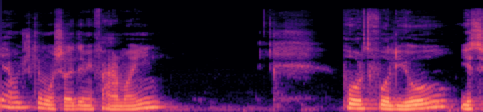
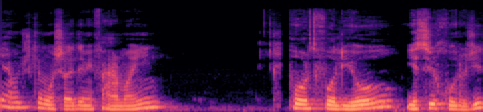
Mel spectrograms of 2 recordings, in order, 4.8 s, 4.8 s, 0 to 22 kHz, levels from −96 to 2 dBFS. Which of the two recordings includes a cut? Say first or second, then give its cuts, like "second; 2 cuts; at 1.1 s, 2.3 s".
second; 1 cut; at 2.8 s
